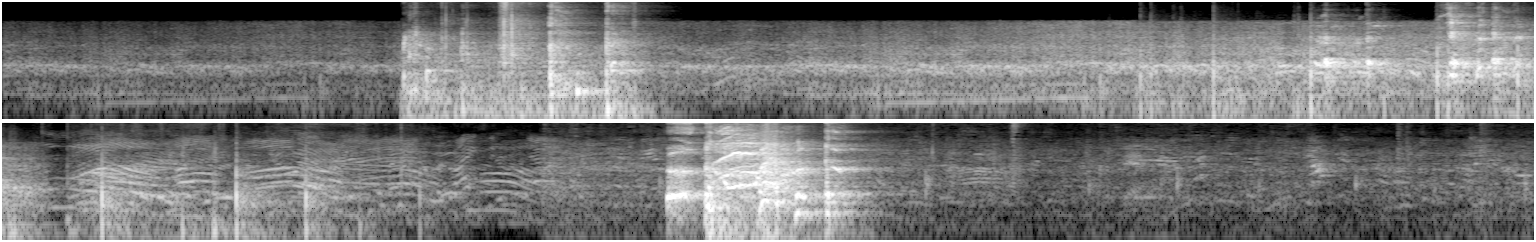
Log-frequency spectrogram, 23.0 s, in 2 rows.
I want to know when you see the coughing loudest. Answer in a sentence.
The loudest moment of the coughing is at 17 seconds.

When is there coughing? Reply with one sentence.
You can hear the coughing from 3.0 to 4.8 s, from 9.8 to 11.4 s and from 16.4 to 17.9 s.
